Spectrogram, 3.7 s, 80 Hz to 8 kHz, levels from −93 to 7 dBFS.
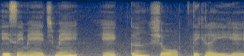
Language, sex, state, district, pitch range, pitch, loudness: Hindi, female, Madhya Pradesh, Bhopal, 180-210 Hz, 190 Hz, -16 LUFS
